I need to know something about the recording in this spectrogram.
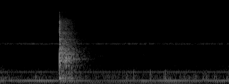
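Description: A metal spoon knocks once against an aluminium cake pan about half a second in, a single short click, while coconut and pineapple filling is being smoothed. Otherwise quiet, with a faint steady hum.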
